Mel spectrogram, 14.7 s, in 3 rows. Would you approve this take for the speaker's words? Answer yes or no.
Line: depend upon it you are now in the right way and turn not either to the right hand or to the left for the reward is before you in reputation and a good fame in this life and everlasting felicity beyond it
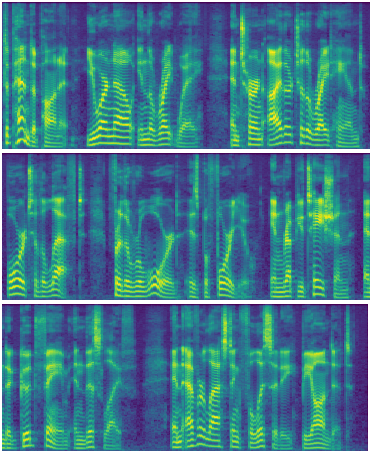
no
